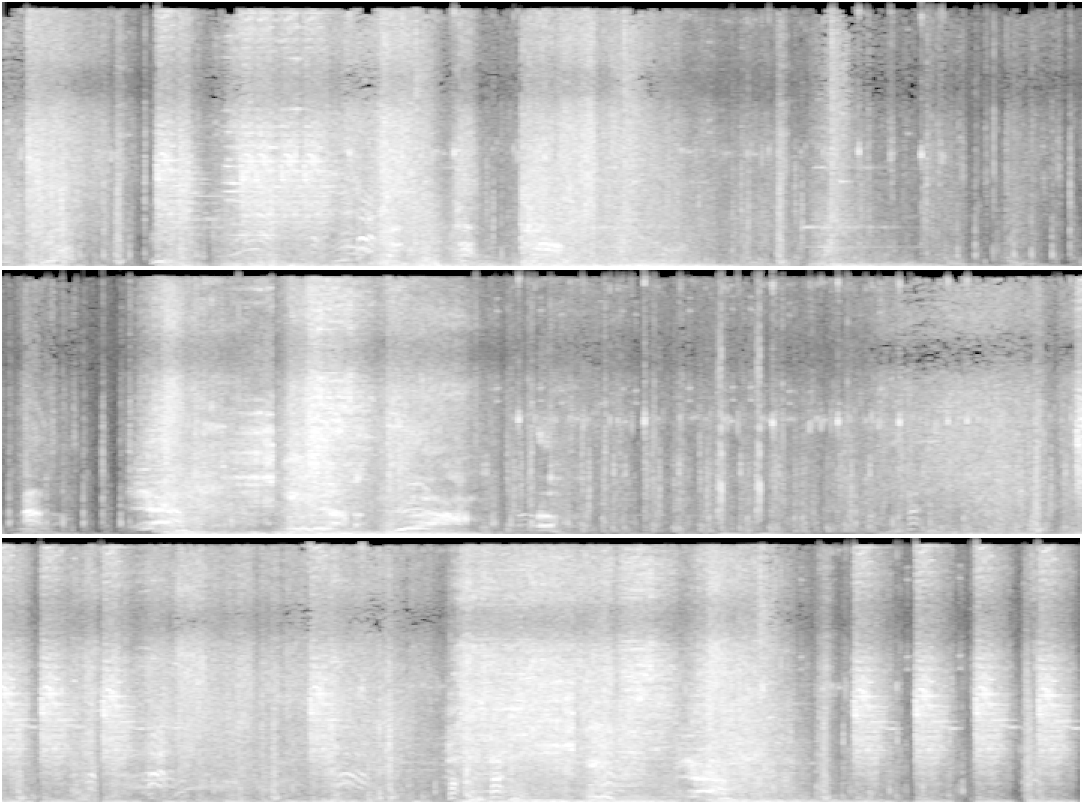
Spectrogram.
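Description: Magic blasts boom and crackle in a fast fight.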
